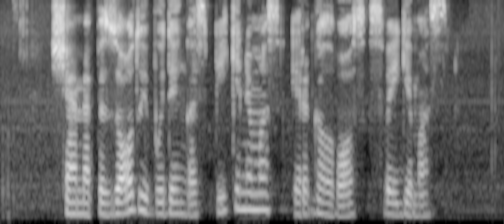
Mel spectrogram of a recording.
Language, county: Lithuanian, Telšiai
